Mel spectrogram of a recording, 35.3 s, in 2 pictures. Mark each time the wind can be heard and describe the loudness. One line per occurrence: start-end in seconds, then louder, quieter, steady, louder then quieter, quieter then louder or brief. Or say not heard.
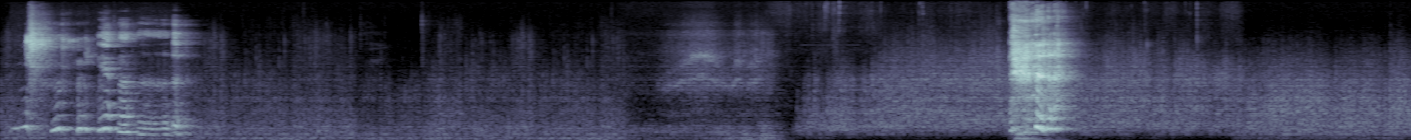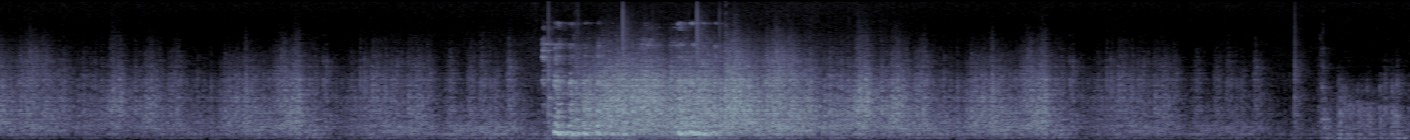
0.0-35.2 louder then quieter.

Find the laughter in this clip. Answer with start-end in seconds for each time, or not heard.
0.1-2.4, 12.6-13.2, 24.4-26.6.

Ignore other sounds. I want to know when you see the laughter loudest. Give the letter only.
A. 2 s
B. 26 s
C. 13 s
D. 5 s
C.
